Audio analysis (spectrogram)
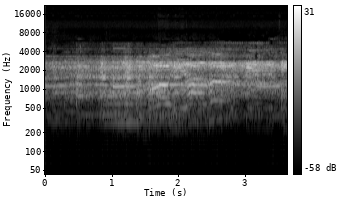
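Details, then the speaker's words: Mid-60s Panasonic R1326 AM 8-transistor 9-volt radio after repairing the open volume control: clear, loud music with no crackle, hiss or distortion; audio now normal. "And it's got great audio. I mean, it'll blow your eardrums out."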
